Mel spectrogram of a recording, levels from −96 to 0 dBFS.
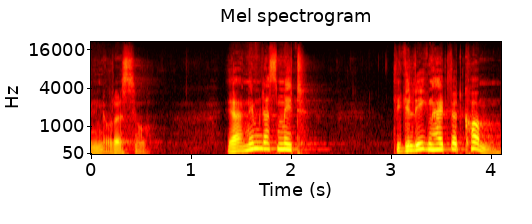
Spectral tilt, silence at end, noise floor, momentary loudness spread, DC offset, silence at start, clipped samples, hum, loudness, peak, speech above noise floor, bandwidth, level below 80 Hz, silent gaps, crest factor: -6 dB/octave; 0 s; -68 dBFS; 14 LU; under 0.1%; 0 s; under 0.1%; none; -26 LUFS; -8 dBFS; 43 dB; 18.5 kHz; -58 dBFS; none; 20 dB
